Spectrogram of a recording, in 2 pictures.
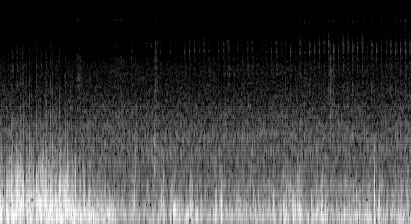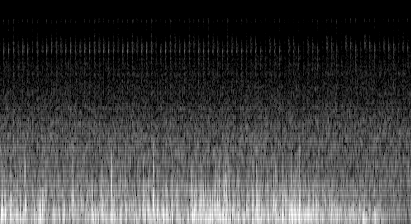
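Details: Table fan with a shaft problem making noise: uneven, loose-sounding rattling knock about three per second over the motor hum, pointing to a worn, wobbling fan shaft.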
